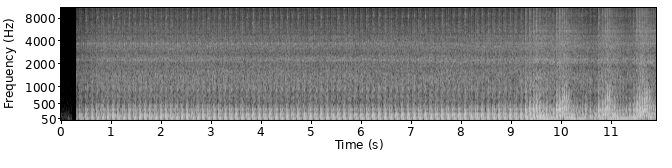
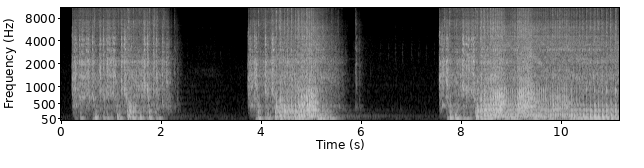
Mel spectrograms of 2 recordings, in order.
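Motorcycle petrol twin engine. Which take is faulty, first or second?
second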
